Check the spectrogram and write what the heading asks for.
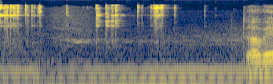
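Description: Bangles clinking on a woman's wrist as she moves her arm: a cluster of light jingling clinks through the first second or so.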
